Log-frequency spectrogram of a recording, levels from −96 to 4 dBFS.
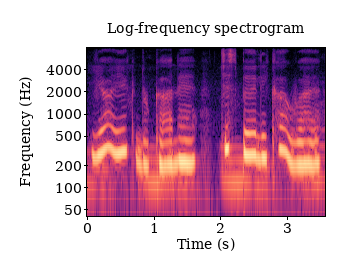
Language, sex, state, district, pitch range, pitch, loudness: Hindi, female, Maharashtra, Mumbai Suburban, 210-300 Hz, 250 Hz, -12 LUFS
